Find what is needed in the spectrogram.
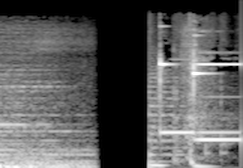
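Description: Ident music fades out in the first second, followed by a brief silence. Then a two-note doorbell ding-dong chime sounds, the second note lower.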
